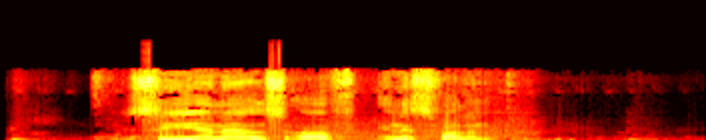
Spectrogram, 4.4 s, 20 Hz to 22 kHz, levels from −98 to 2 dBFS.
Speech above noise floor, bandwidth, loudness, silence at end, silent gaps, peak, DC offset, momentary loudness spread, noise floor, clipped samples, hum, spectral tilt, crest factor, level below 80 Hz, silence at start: 37 dB; 16 kHz; -13 LUFS; 1.2 s; none; 0 dBFS; under 0.1%; 10 LU; -52 dBFS; under 0.1%; none; -2 dB/octave; 18 dB; -50 dBFS; 0.05 s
